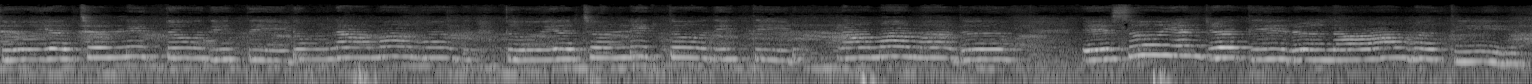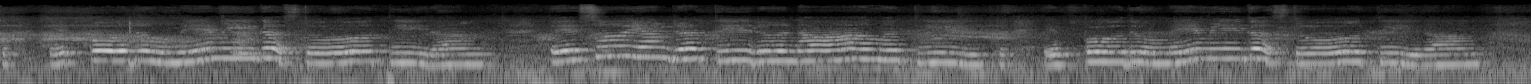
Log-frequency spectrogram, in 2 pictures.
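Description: A young girl singing a Tamil Christian keerthanai solo and unaccompanied, in melodic phrases with short pauses for breath between them.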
